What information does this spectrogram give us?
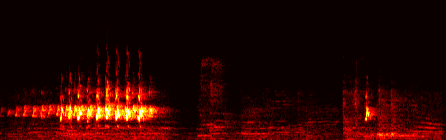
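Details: Six-month-old Yellow-vented Bulbul (trucukan), a very active singer still learning ropel and garuda song styles: a fast burst of rapid, chattering repeated notes that swells and then breaks off, followed after a pause by a short sharper phrase.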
